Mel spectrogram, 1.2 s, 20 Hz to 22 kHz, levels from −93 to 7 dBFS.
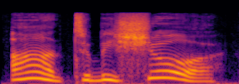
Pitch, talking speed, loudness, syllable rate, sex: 235 Hz, 200 wpm, -13 LUFS, 3.8 syllables/s, female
